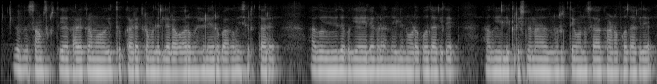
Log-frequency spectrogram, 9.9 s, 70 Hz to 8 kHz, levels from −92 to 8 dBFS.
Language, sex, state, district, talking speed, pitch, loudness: Kannada, male, Karnataka, Gulbarga, 95 wpm, 145 Hz, -27 LUFS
